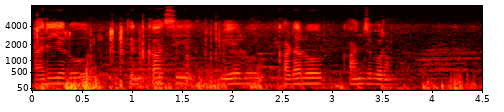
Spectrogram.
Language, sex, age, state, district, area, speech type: Tamil, male, 18-30, Tamil Nadu, Mayiladuthurai, urban, spontaneous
